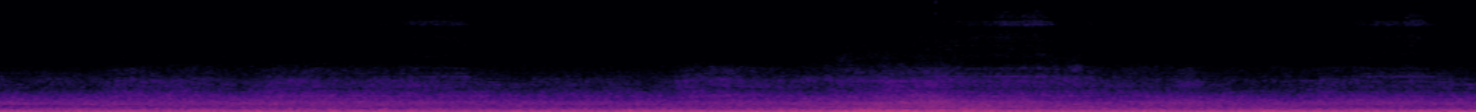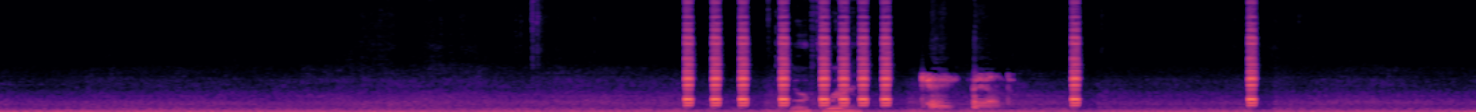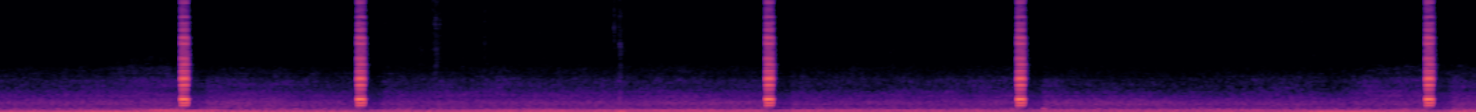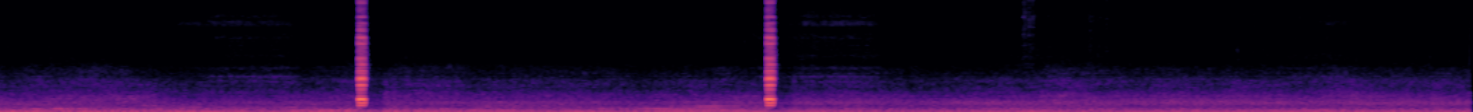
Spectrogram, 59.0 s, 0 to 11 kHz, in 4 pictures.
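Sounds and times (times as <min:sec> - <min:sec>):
car and road noise: 0:00.0 - 0:59.0
radar detector short beeps: 0:21.6 - 0:24.3, 0:37.2 - 0:37.4, 0:39.7 - 0:39.9, 0:43.8 - 0:44.0, 0:52.0 - 0:52.2.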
